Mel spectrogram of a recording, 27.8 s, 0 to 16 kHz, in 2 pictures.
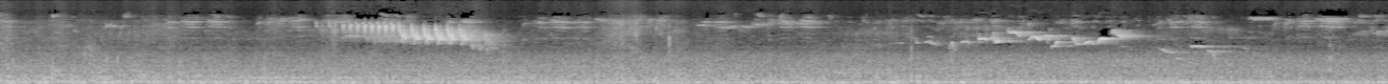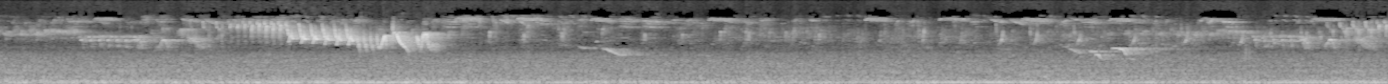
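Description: Birds calling: a loud, fast trill that slides down in pitch comes three times, about 4 s in, about 17 s in and near the end, with short scattered chirps between, over a steady low background hum.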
